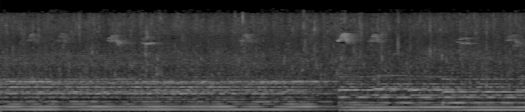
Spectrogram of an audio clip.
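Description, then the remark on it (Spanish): A steady wash of flowing stream water, constant and moderately loud, with small dripping and trickling details over a low sustained hum. The texture shifts abruptly about two-thirds through, then continues without speech. “Siente cómo las preocupaciones o cualquier otro pensamiento es arrastrado por la corriente alegre del arroyo.”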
